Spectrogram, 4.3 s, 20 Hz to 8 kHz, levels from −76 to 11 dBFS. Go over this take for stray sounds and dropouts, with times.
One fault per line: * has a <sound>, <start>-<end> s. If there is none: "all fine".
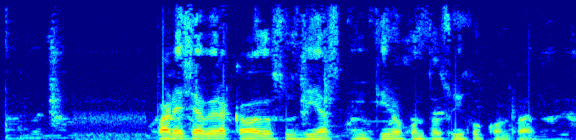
all fine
